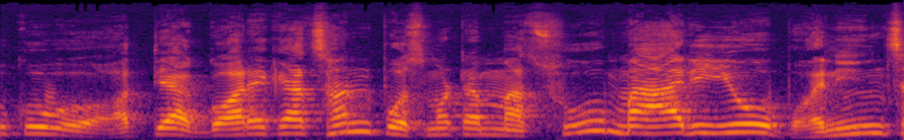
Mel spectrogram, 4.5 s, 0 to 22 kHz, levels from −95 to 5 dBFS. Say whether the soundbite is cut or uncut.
uncut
